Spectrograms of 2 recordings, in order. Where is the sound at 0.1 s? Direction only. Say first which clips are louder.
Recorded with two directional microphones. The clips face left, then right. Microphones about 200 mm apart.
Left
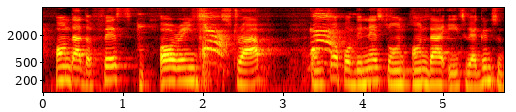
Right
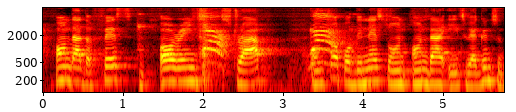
Left 2 dB; 25° left (ahead or behind).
